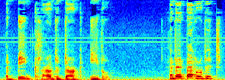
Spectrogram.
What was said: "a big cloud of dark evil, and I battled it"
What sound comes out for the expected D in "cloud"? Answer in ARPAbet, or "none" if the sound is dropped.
D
